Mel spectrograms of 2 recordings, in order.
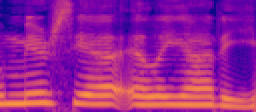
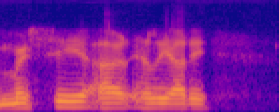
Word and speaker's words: Mircea Eliade: There's a wonderful historian, a Romanian historian of religion, the sacred, and I'm going to mispronounce his name, Marcia Eliade. – Oh, Mircea Eliade, yes. – Thank you, Mircea Eliade, who says that a dwelling contains the world.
